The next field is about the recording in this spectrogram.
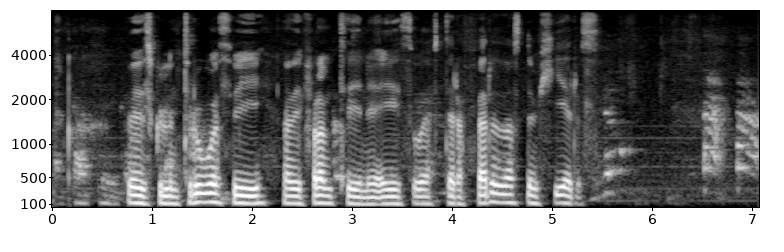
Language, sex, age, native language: Icelandic, male, 30-39, Icelandic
